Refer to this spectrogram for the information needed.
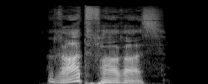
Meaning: genitive singular of Radfahrer
- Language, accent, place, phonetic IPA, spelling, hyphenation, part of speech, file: German, Germany, Berlin, [ˈʁaːtˌfaːʁɐs], Radfahrers, Rad‧fah‧rers, noun, De-Radfahrers.ogg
